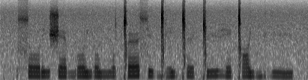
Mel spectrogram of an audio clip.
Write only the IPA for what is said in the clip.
soɾiʃɛ bojoʎo ǀœsyɡ͡ǀejǀø ǀyɦeǀɔj bʱy

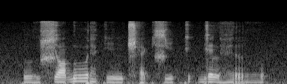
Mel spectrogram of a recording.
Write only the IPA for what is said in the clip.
lṳ˨ɕɒ˧ɠuː˦ ɾæ̤˦kiː˨nʈ͡ʂʰæ˨kɕi˧k | ɡe˧læ̤˨˦ro̤˧

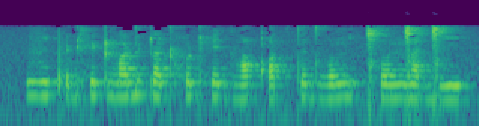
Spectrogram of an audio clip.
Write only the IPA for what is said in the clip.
vipʼəɖxeʈŋɒɖ əʈaʈ χʷeʈʰeɡʱɒ qʼɒktədʱo ŋiǀʰo ŋ͡ǀaɡ͡ǀi

